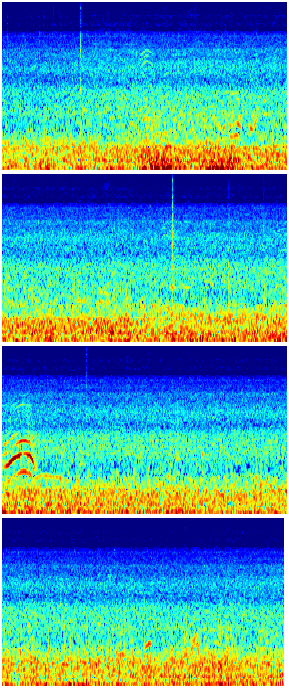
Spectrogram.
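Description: Small waves wash softly onto a shore.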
